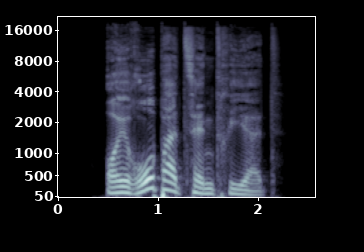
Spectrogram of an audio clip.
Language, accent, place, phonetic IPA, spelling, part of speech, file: German, Germany, Berlin, [ɔɪ̯ˈʁoːpat͡sɛnˌtʁiːɐ̯t], europazentriert, adjective, De-europazentriert.ogg
- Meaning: Eurocentric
